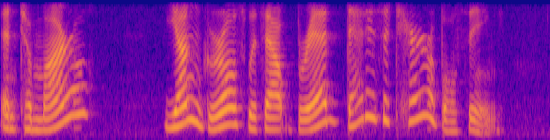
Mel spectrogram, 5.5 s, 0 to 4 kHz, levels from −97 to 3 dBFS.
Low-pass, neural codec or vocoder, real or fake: 3.6 kHz; none; real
